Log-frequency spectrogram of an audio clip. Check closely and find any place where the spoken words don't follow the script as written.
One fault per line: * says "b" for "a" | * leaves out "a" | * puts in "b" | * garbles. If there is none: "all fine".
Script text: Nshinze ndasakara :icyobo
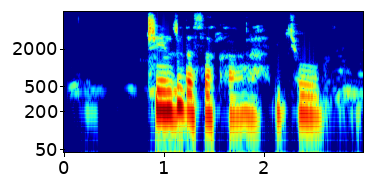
all fine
